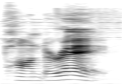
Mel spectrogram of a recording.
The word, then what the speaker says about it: Pend Oreille: looks like but no it's french and it's pronounced ponder a also i remain convinced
